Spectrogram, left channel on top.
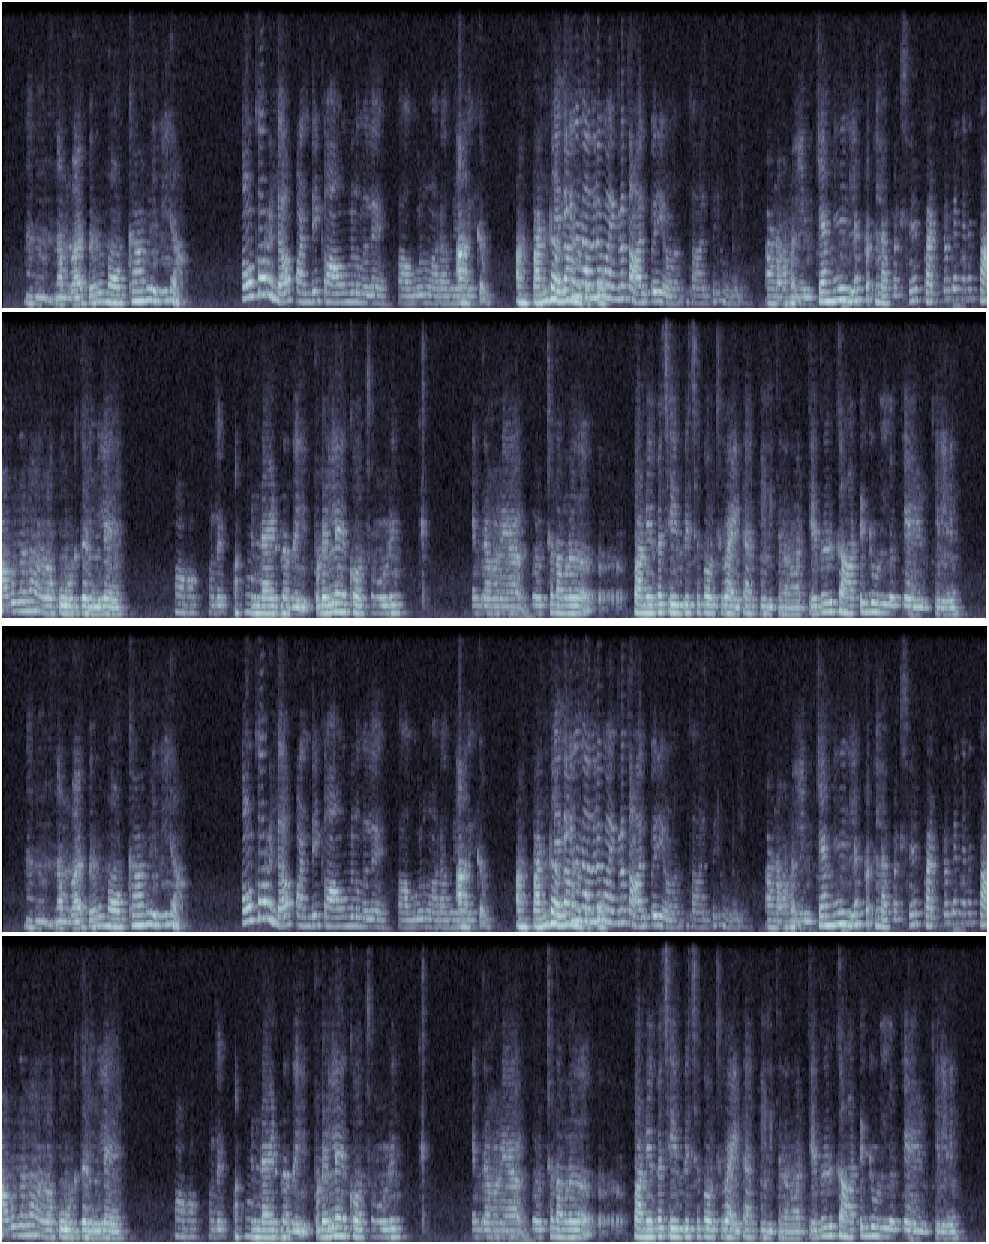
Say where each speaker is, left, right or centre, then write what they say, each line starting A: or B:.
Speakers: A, on the right (about 15°); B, on the left (about 25°).
A: ഉം നമ്മളത് നോക്കാറില്ല
B: നോക്കാറില്ല പണ്ടീ ഈകാവുകളും അല്ലെ കാവുകളും ആരാധനയൊക്കെ
A: ആക്കം ആ പണ്ട് അതാണല്ലോ
B: എനിക്ക് പിന്നെ അതിലൊക്ക ഭയങ്കര താല്പര്യാണ് താല്പര്യ ഉണ്ട്
A: ആണൊ എനിക്ക് അങ്ങനെ ഇല്ല അല്ല പക്ഷെ പണ്ടൊക്ക ഇങ്ങനെ കാവ്കളാണല്ലൊ കൂടുതല് ലേ
B: ആഹാ അതെ
A: ആഹ്
B: ഉം
A: ഇണ്ടായിര്ന്നത് പൊളളൽനെ കെറച്ചും കൂടിം എന്താ പറയാ കെറച്ച് നമ്മള് പണിയൊക്കെ ചെയ്യിപ്പിച്ച് കൊറച്ച് വൈകിട്ടാക്കിയിരിക്കുന്നത് മറ്റേത് ഒരു കാട്ടിന്റെ ഉള്ളിലൊക്കെ ഏയിരിക്കില്ലേ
